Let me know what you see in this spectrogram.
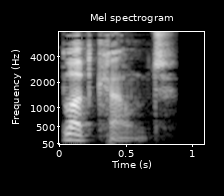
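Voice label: "blood-count", British English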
